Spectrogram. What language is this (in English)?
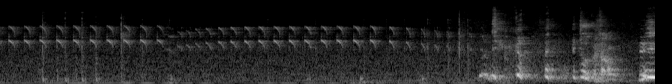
Vietnamese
